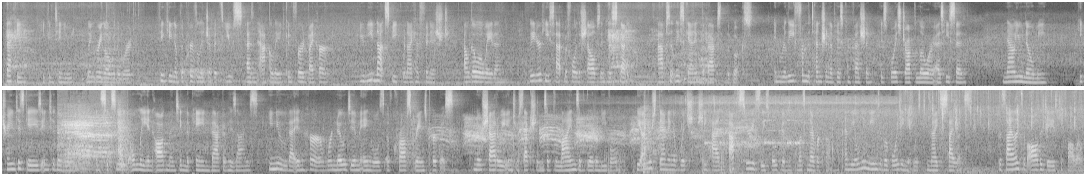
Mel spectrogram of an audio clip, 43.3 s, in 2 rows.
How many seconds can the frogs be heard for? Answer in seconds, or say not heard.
not heard.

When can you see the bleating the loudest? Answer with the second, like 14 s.
23 s.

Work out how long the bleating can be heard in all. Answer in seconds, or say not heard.
8 s.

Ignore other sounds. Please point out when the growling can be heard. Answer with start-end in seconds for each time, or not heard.
3.5-4.5.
